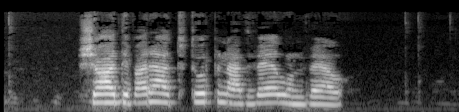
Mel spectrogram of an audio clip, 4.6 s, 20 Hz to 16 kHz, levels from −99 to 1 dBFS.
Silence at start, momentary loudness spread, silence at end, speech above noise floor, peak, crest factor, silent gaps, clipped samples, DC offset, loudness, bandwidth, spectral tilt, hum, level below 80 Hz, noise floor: 0.8 s; 9 LU; 1.2 s; 52 dB; 0 dBFS; 20 dB; none; under 0.1%; under 0.1%; -18 LUFS; 11.5 kHz; -3 dB/octave; none; -68 dBFS; -69 dBFS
